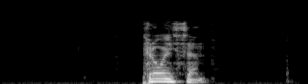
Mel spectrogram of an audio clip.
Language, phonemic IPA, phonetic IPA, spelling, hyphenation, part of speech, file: Swedish, /¹prɔjsɛn/, [¹prɔjːs̪ən̪], Preussen, Preuss‧en, proper noun, Sv-Preussen.ogg
- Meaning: Prussia (a geographical area on the Baltic coast of Northeast Europe)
